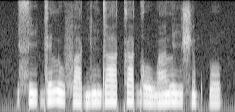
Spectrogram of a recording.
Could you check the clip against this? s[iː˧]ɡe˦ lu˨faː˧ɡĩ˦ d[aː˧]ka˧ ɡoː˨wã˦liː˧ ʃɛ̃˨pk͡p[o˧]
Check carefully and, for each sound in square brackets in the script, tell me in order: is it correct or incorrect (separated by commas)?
correct, correct, correct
